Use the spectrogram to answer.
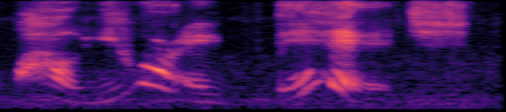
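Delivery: slow, drawn-out putdown; mock amazed insult. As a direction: stretch each word in exaggerated amazement. Retold insult to the woman.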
